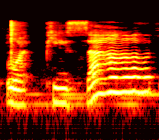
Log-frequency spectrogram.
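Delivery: blown kiss. Real, not acted. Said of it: "blowing a kiss goodbye".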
